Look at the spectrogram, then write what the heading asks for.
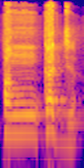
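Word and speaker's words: पंकज: இந்த ஞானாவை அங்கே இங்குன்னு உச்சரிக்கணும், பங்கஜ்.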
